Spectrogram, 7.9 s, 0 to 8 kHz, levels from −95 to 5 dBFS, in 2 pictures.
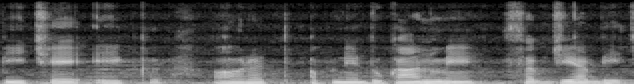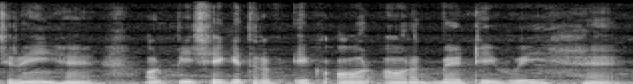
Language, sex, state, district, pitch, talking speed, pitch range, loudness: Hindi, male, Uttar Pradesh, Lucknow, 120 Hz, 150 wpm, 115-130 Hz, -18 LUFS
